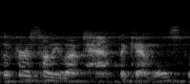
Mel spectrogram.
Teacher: we have a rise fall rise fall rise fall · He starts that sentence high here, and then he's listing. And so when he's listing the number of camels, we see that he's rising on each one because he's not done. And then we see a rise and fall as he ends the sentence. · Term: rising intonation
